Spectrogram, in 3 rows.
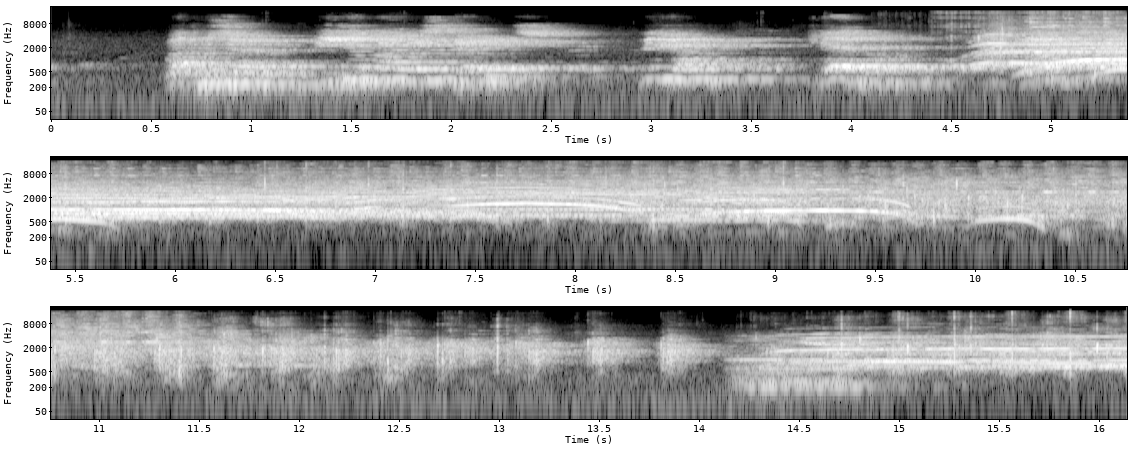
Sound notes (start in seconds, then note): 4.5 loud cheers and applause from crowd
